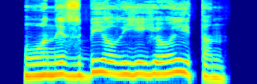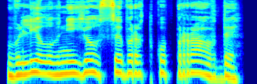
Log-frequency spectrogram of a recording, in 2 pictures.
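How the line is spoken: Uncontrolled emotional growl. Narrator (Russian): прорычал, не в состоянии контролировать эмоции

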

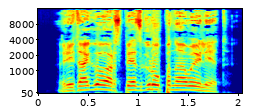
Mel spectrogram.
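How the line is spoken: Shouted over radio. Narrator (Russian): крикнул по связи

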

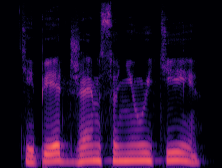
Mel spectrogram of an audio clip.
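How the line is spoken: Grim muttering. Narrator (Russian): мрачно буркнул капитан

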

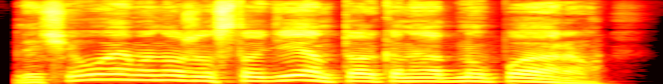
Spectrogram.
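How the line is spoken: Mild grumbling. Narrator (Russian): профессор, который вначале немного ворчал, мол

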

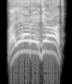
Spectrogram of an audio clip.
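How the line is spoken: Shout. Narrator (Russian): крикнул наблюдающий

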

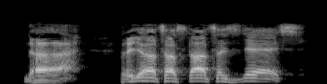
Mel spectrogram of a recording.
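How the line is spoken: Hoarse rasp. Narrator (Russian): прохрипел он

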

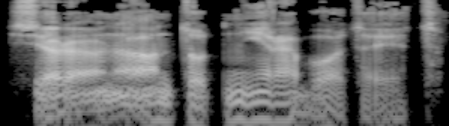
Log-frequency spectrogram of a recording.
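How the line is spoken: Gloomy cat voice. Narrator (Russian): мрачно добавил кот

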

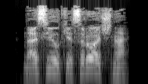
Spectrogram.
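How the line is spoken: Shout. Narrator (Russian): закричал я

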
